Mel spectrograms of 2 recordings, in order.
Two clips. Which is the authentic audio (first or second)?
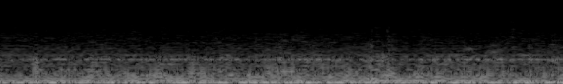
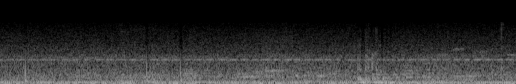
second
